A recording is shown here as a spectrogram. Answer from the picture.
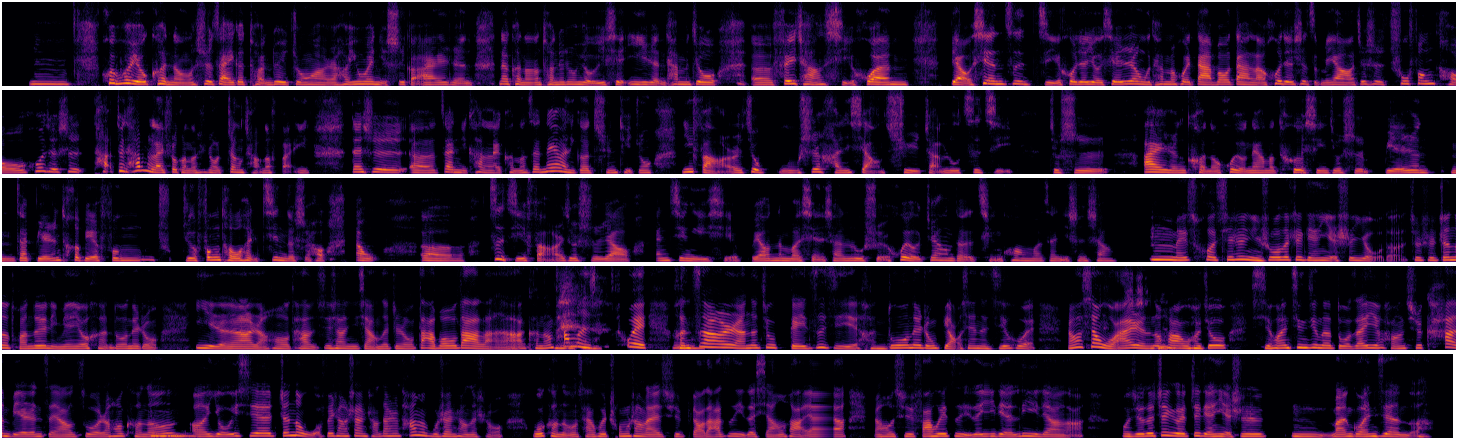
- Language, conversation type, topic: Chinese, podcast, 你觉得独处对创作重要吗？
- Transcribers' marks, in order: laugh; chuckle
